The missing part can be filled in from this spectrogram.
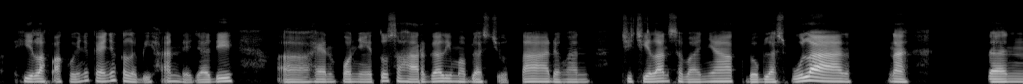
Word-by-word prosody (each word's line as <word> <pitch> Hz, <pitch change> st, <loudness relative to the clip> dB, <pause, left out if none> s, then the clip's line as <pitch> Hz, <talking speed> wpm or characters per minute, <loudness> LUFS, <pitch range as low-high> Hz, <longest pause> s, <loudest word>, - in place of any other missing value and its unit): khilaf 135 Hz, -2 st, 0 dB
aku 120 Hz, -1 st, -4 dB
ini 180 Hz, -, -4 dB
kayaknya 155 Hz, +2 st, -1 dB
kelebihan 130 Hz, 0 st, -3 dB
deh. 105 Hz, -, -6 dB
Jadi, 115 Hz, +8 st, 0 dB, 0.5 s
eee, 110 Hz, 0 st, -2 dB
handphonenya 120 Hz, 0 st, -3 dB
itu 160 Hz, -, -2 dB
seharga 130 Hz, -1 st, 0 dB
Rp15.000.000 125 Hz, -1 st, -2 dB
dengan 115 Hz, 0 st, -4 dB, 0.4 s
cicilan 130 Hz, +1 st, +1 dB
sebanyak 135 Hz, +2 st, -1 dB
12 115 Hz, +2 st, 0 dB
bulan. 145 Hz, -2 st, +7 dB, 0.4 s
Nah, 130 Hz, -2 st, +4 dB, 0.9 s
dan 125 Hz, 0 st, +4 dB
125 Hz, 110 wpm, -23 LUFS, 115-135 Hz, 0.9 s, bulan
